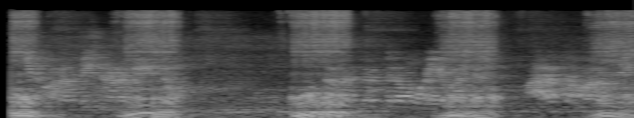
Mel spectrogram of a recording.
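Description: A sleeping pug snores in rough, rattling snorts, about one a second.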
